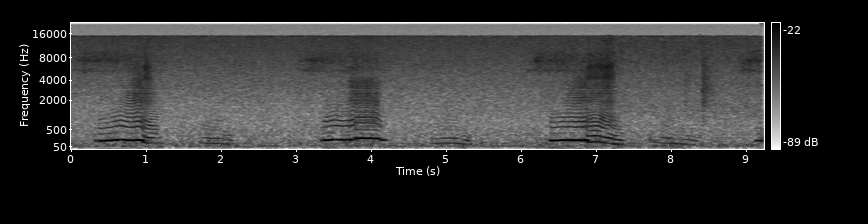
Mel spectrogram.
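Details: Cat snoring steadily, loud rasping harmonic snores repeating about every three seconds, each followed by a softer, lower exhaling rumble; regular sleep breathing with little other sound.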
